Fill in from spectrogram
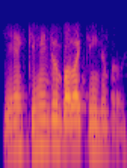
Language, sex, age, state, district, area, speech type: Kashmiri, male, 18-30, Jammu and Kashmir, Shopian, rural, conversation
